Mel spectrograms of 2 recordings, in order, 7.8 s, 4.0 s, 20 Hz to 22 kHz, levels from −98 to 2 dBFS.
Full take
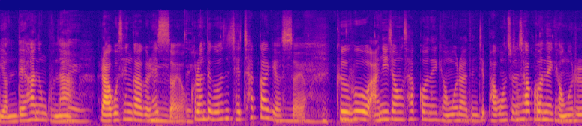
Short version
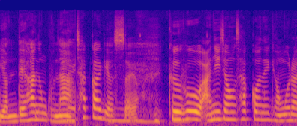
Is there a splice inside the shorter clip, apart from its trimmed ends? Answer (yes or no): yes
